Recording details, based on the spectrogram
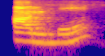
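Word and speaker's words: allemand: American, American, Danois, Danoise, Mexican, Mexican, Pakistani, Pakistanis, Almo, almond. Here we are not pronouncing D. As I told you, words ending with S, G and T are silent in masculine, but it sounds in feminine.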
